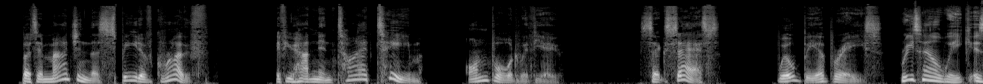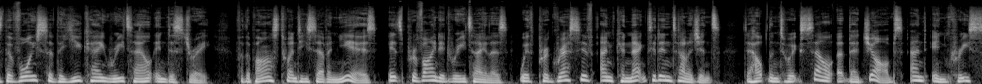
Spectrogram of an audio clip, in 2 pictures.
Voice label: CORPORATE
